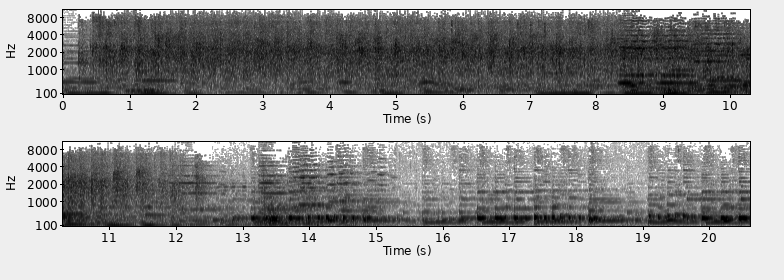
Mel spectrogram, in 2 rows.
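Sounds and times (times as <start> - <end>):
audience applause: 0.0 - 14.3
held musical tone: 0.0 - 20.6.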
